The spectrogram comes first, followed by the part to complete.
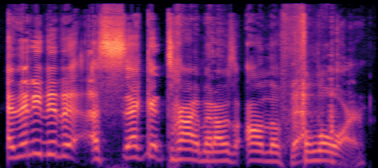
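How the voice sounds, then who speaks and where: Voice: medium pitch, big pitch swings, fairly quick, sharp tone. A podcast co-host chatting casually about a film, laughing often and swearing loosely. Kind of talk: casual comedic film discussion.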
